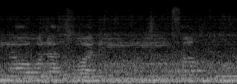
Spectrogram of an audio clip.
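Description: A man's voice reciting in a melodic chant, holding and gliding between notes.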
